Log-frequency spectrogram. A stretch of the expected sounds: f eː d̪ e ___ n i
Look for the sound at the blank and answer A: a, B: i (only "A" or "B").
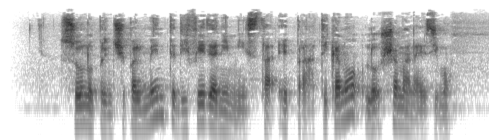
A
